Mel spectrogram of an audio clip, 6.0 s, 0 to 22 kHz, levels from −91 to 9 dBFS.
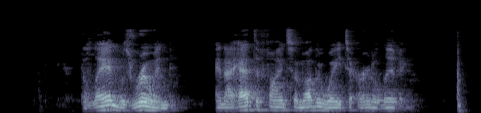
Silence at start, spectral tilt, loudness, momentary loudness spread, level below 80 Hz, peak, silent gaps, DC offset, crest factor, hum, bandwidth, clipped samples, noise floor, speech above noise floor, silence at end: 1.05 s; -7 dB/octave; -29 LUFS; 21 LU; -74 dBFS; -10 dBFS; none; under 0.1%; 20 dB; none; 7.8 kHz; under 0.1%; -82 dBFS; 53 dB; 0.25 s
